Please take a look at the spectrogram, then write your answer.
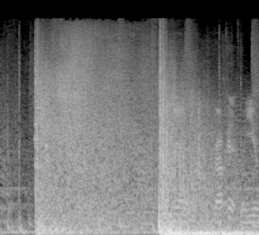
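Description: Loud blasts from a rocket launcher in a multiplayer shooter video game, one heavy boom starting about a half second in and a second, stronger boom near the end, with players talking over the gunfire.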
